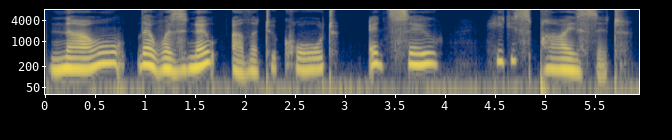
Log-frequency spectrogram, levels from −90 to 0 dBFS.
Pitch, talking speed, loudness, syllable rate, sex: 185 Hz, 120 wpm, -18 LUFS, 3.3 syllables/s, female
